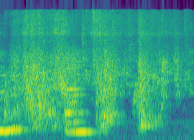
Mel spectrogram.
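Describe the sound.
Water splashes and sloshes as a face mask is rinsed off, a steady run of busy, noisy sound lasting a couple of seconds.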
